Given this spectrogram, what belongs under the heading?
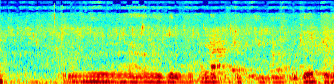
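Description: Water pours steadily from a broken pipe, a constant rushing in the background while a person talks over it close by.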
